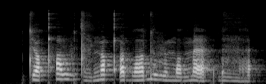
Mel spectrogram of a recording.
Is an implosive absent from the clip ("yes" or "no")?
no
